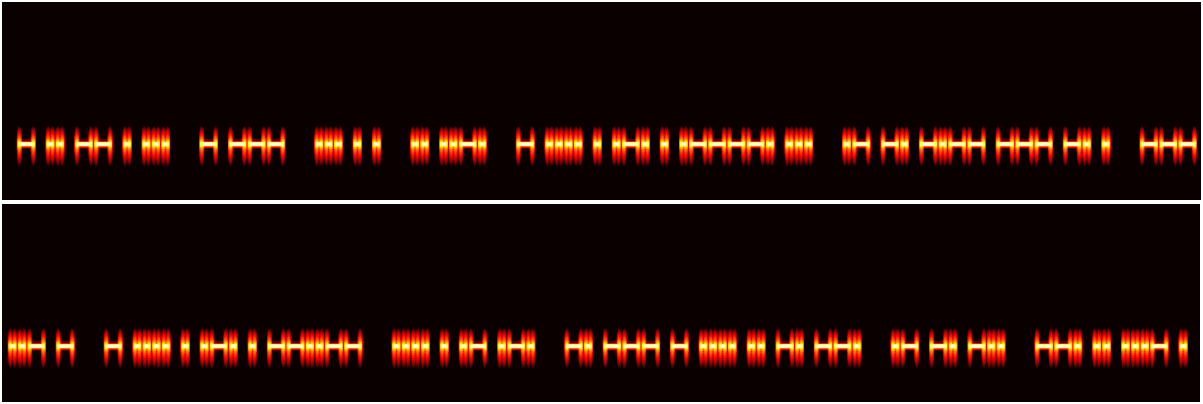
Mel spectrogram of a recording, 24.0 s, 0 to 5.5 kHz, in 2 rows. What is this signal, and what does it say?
Morse code, heard as a keyed tone, about 25 wpm, 600 Hz. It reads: TIMES TO SEE IF THERE'S ANYONE OUT THERE, HEAR NOTHING AND GIVE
